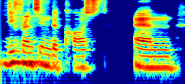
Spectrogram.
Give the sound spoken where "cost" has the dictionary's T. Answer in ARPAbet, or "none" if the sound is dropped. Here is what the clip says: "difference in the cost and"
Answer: T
